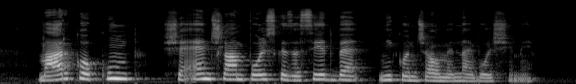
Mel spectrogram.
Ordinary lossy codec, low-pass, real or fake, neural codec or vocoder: none; 14.4 kHz; real; none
